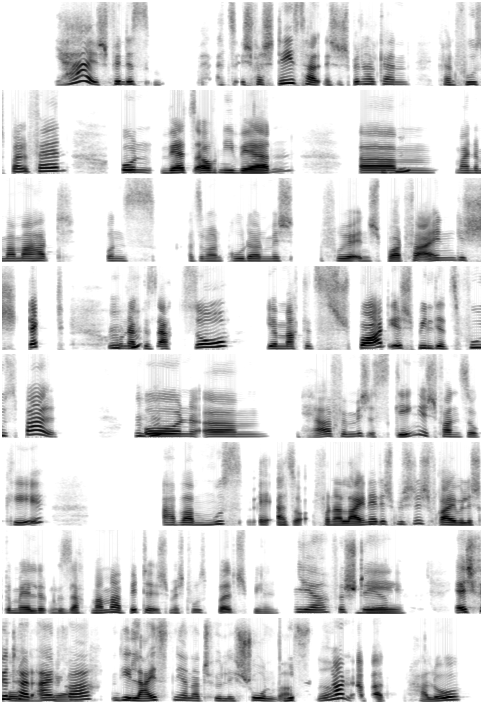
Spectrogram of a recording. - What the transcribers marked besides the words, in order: none
- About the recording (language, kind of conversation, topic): German, unstructured, Ist es gerecht, dass Profisportler so hohe Gehälter bekommen?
